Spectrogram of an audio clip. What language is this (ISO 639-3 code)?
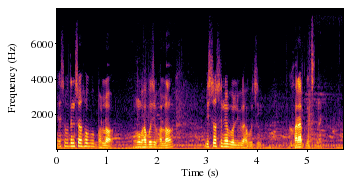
ori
